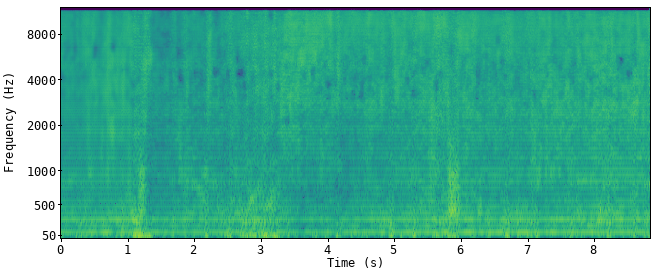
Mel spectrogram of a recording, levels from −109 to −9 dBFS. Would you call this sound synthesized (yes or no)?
yes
